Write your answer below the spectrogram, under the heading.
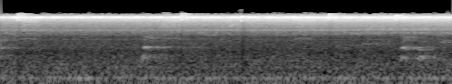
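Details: Male cicadas sing to attract females, a steady, high-pitched electric buzz droning on without a break at dusk on a summer night in Georgia, USA.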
